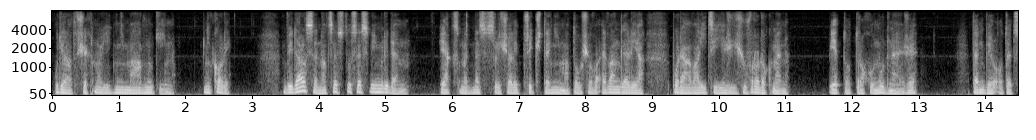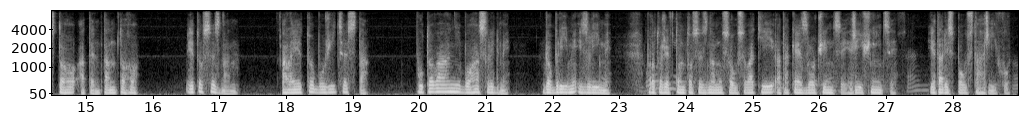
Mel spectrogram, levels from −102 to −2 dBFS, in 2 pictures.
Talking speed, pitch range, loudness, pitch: 135 wpm, 90-105 Hz, -24 LUFS, 95 Hz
